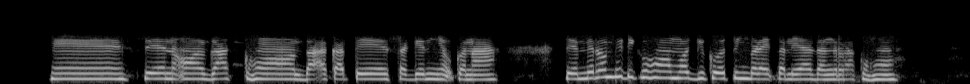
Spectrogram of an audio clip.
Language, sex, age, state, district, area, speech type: Santali, female, 30-45, Jharkhand, Pakur, rural, conversation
